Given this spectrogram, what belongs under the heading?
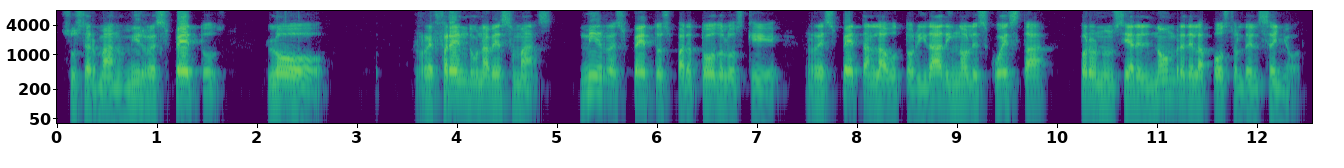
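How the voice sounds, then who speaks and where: A man's voice: mid-range voice, measured pace, a little mellow. A man giving combative, mocking commentary in a religious dispute. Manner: combative, mocking, quotes others in exaggerated voices. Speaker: commentator replying to critics.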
